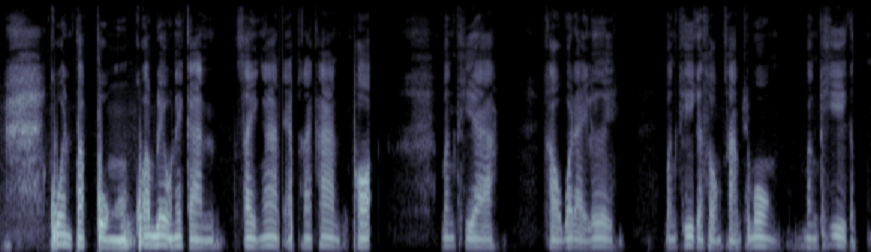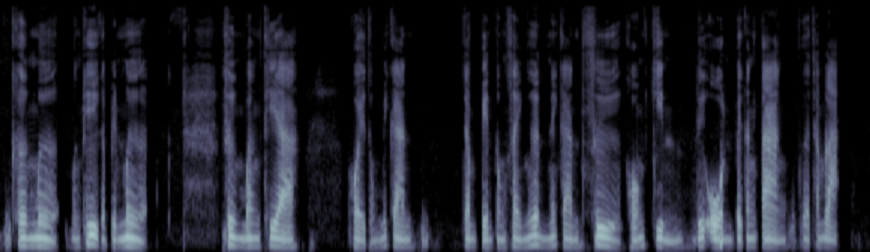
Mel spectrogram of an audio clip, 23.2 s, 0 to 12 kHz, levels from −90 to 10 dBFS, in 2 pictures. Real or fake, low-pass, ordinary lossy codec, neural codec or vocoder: fake; 10.8 kHz; none; vocoder, 48 kHz, 128 mel bands, Vocos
